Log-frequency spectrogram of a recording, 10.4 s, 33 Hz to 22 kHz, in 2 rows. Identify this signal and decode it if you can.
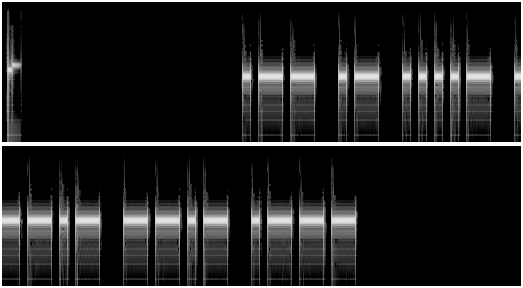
Morse code, heard as a keyed tone, about 15 wpm, 700 Hz. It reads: WA4QQJ
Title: USA Call Signs - 6 Characters - Repeated 2x - 15wpm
